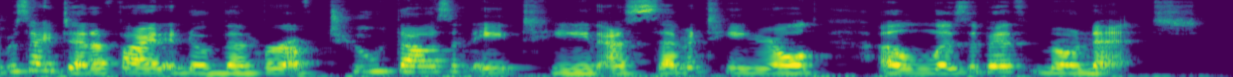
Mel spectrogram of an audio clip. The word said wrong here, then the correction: Lamotte: Lamotte. Oh my goodness, I butcher these names so bad. Lamotte? L-A-M-O-T-T-E. Her DNA was obtained by New Hampshire police in 2017, and results were concluded that the victim was Elizabeth.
